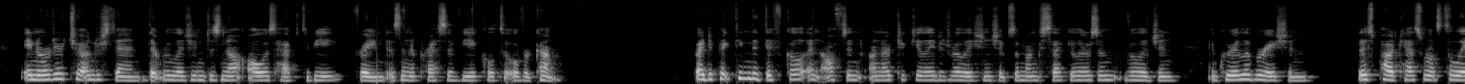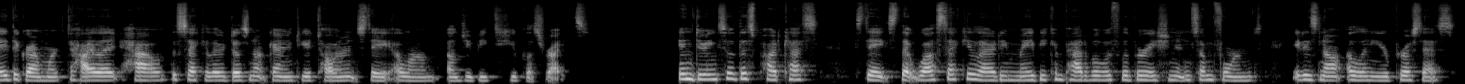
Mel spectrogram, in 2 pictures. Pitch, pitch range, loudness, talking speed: 195 Hz, 185-210 Hz, -23 LUFS, 160 wpm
